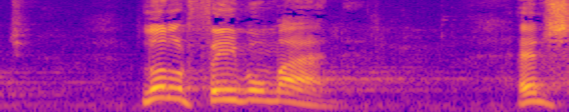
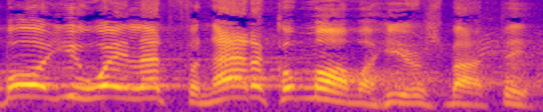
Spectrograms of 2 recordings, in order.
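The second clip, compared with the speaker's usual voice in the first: laughing through the words, louder; gleeful laugh; 4 semitones higher, 4 dB louder than usual. Retold or imitated. James imagining telling his mother, laughing gleefully. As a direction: chuckle with delight at the coming surprise.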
